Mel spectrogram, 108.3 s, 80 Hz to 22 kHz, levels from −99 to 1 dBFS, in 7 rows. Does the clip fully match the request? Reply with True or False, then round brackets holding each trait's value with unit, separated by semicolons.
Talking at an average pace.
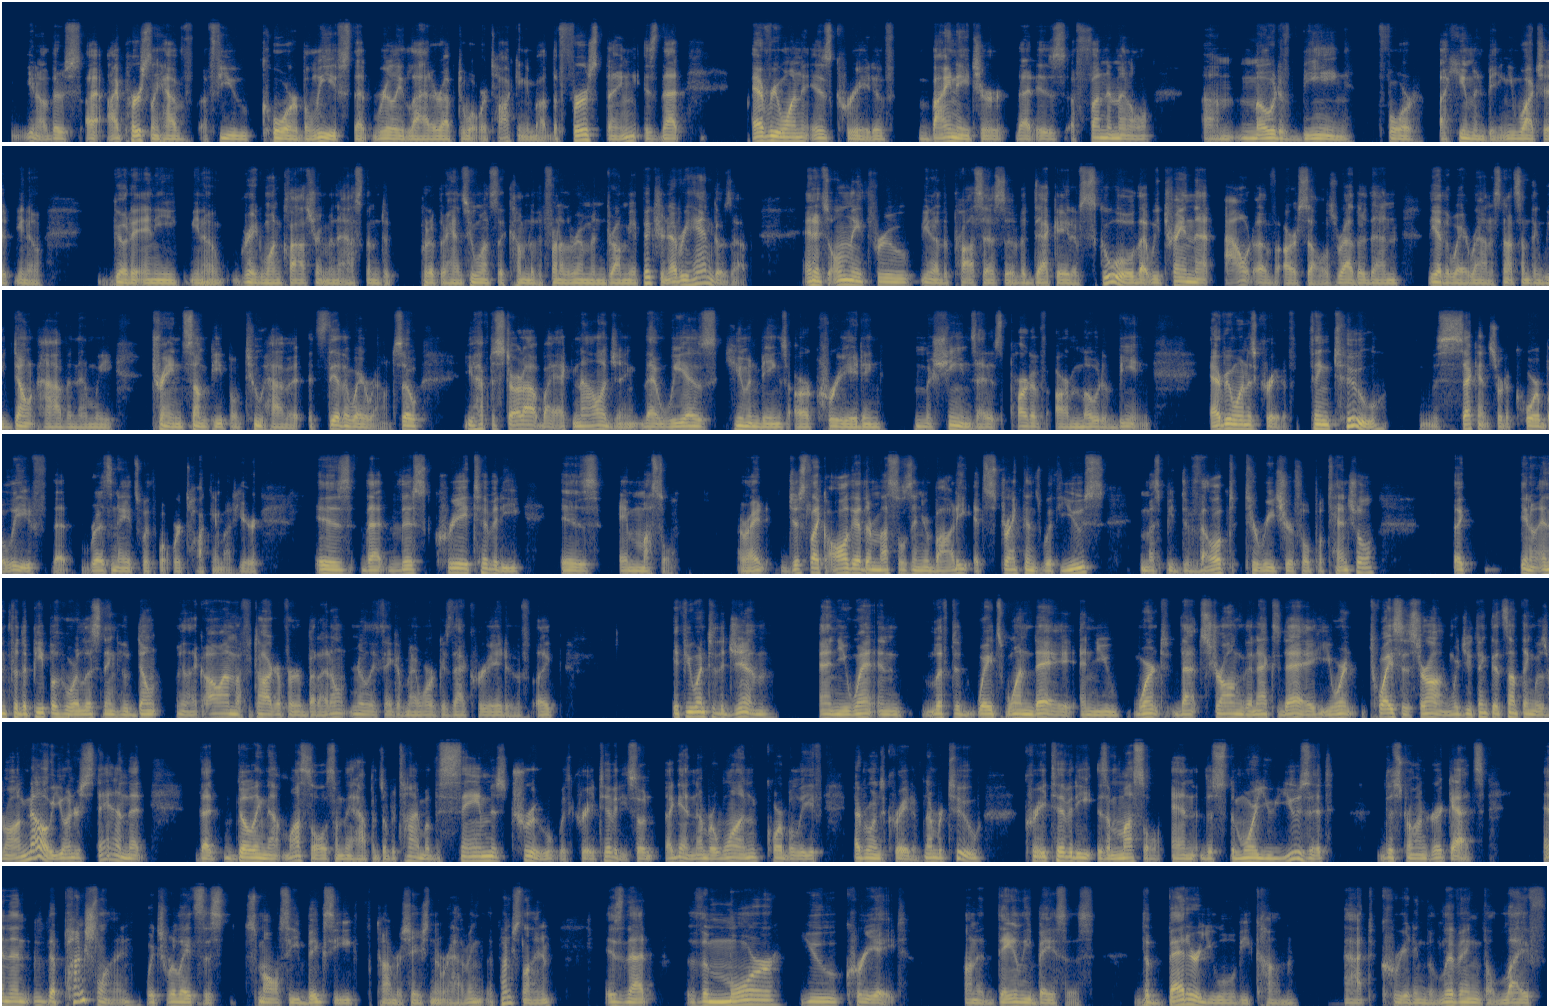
True (195 wpm)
